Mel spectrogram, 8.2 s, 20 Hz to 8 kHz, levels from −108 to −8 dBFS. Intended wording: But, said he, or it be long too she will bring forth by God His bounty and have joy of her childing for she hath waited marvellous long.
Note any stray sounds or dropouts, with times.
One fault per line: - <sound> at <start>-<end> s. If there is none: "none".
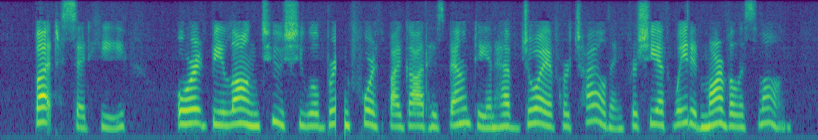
- dropout at 3.3-3.4 s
